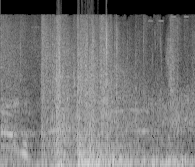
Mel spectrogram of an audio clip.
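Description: An explosion booms with a deep roar.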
